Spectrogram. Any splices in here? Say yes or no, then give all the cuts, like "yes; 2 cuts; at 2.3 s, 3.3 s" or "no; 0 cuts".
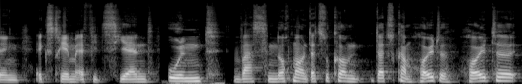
yes; 1 cut; at 2.7 s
